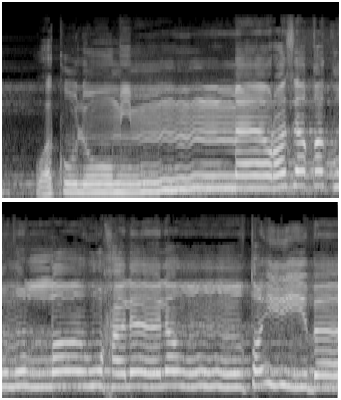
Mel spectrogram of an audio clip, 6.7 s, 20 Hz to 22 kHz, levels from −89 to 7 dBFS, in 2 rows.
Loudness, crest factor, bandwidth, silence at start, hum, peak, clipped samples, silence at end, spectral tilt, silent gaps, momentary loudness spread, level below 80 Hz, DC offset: -11 LUFS; 12 dB; 15.5 kHz; 0 s; none; 0 dBFS; under 0.1%; 0 s; -5 dB/octave; none; 3 LU; -62 dBFS; under 0.1%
